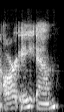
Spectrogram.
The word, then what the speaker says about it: Ram: So it's spelled again R-A-M, but it is the sound of Ram. So a long R, short A, long M.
